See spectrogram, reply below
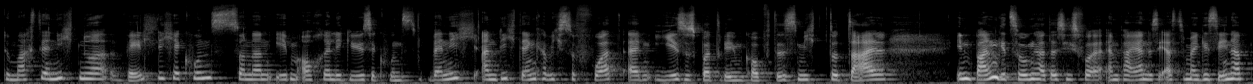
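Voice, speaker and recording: A woman's voice: on the high side, moderate pace. Woman hosting a podcast interview. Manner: friendly, clearly phrased questions. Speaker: podcast host, editor.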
